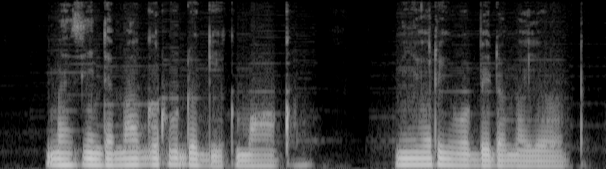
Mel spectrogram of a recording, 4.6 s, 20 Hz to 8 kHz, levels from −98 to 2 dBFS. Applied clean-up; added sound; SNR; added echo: neural separator model SepFormer DNS4.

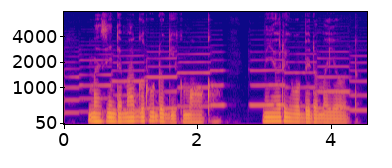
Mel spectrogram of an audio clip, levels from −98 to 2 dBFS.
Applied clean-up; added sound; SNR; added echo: none; Wind instrument, woodwind instrument; 15 dB; none.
